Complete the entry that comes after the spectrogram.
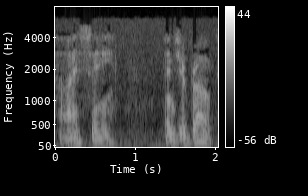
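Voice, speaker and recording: An actor in an old-time radio drama playing a nervous, lonely, murderous department-store window dresser who stammers and hesitates. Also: male voice, low voice, a little slow. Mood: nervously solicitous. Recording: muffled, hissy vintage radio recording.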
